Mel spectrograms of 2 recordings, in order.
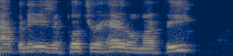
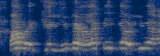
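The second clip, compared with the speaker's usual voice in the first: angry threats; 6 semitones higher, much faster than usual. Retold or imitated. Acts out trapped opponent's threats.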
